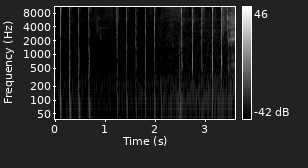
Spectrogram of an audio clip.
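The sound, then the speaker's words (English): A single person claps their hands about fourteen times in a quick, slightly uneven rhythm, with a brief pause midway. The claps are sharp and moderately quiet, with no talking. “So, first of all, before I dive into the rest of this message, I want to give all of you who are doing the thing a hand clap.”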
